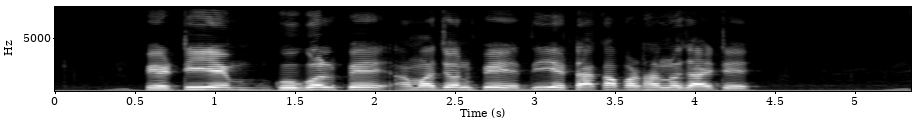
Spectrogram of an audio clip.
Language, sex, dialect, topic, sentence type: Bengali, male, Western, banking, statement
